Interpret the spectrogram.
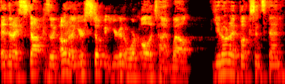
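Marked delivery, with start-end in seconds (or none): none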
